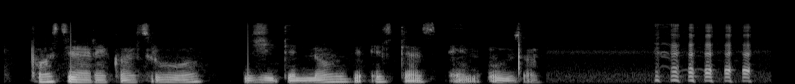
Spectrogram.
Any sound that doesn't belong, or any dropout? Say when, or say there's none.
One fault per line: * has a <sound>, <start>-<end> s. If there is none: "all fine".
* has a laugh, 6.5-7.5 s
